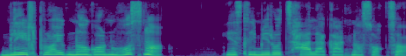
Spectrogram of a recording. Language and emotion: Nepali, fearful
